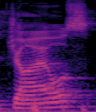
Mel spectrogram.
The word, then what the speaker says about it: Giles: you thank you charles my name's giles and my name rhymes with miles smiles and piles that's the one people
